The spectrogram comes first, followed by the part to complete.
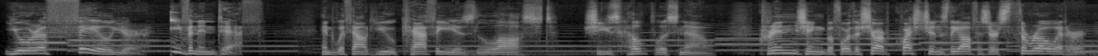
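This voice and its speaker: A man's voice: mid-range voice, lively intonation, close to an everyday voice. An actor playing the Whistler, an ominous male narrator, in a 1940s radio drama recreation. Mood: taunting. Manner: brooding second-person narration, drawn-out taunting phrasing. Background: guitar music.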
